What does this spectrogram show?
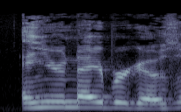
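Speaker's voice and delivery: ordinary delivery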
